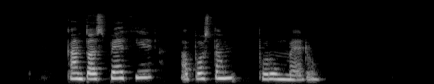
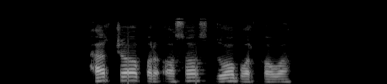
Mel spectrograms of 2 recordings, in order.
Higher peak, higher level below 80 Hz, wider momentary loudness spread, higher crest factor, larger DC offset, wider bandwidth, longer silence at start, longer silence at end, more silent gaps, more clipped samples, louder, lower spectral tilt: first, -6 dBFS vs -12 dBFS; second, -80 dBFS vs -72 dBFS; first, 11 LU vs 5 LU; about the same, 18 dB vs 20 dB; neither; first, 11 kHz vs 9.4 kHz; second, 0.7 s vs 0.9 s; first, 1.15 s vs 1 s; second, none vs 2.09-2.14 s; neither; first, -23 LUFS vs -31 LUFS; about the same, -5 dB/octave vs -5 dB/octave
